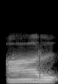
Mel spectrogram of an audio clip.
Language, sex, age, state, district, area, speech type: Tamil, male, 60+, Tamil Nadu, Krishnagiri, rural, read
